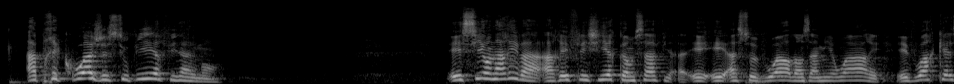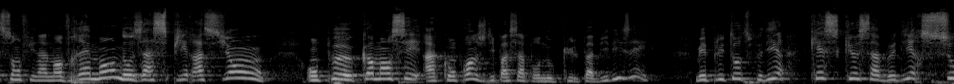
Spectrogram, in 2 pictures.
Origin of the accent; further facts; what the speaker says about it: France; Ça, je pense qu'en tant que Français, on peut s'identifier.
